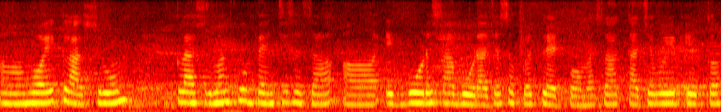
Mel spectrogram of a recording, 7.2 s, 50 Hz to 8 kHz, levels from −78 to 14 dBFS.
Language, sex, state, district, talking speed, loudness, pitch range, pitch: Konkani, female, Goa, North and South Goa, 160 wpm, -16 LUFS, 210-230 Hz, 220 Hz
